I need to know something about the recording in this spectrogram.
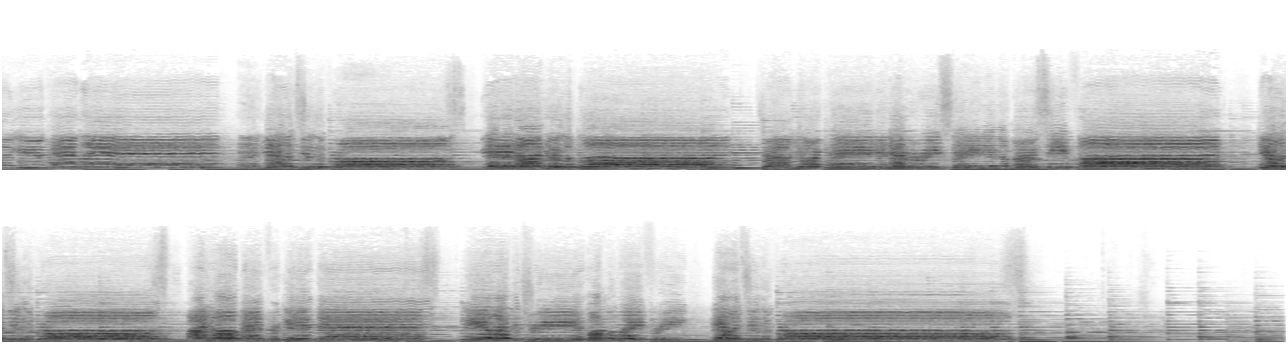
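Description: Large church choir singing a gospel song in phrases over sustained instrumental accompaniment with a deep bass line.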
